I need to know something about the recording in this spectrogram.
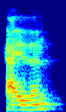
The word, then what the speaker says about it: Kaizen: Yeah, Kaizen.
